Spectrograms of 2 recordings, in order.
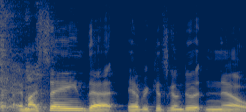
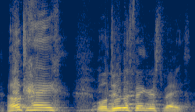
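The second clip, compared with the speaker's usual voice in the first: laughing giving in; 7 semitones higher, 7 dB louder than usual. Retold or imitated. Giving in, retold.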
